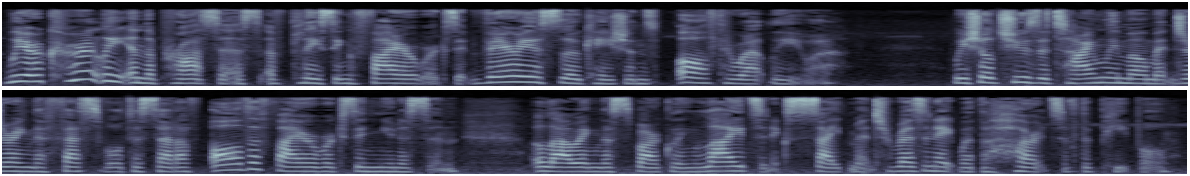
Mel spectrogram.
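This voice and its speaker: An actress playing a gracious, dignified noblewoman leader in a video game, speaking in a formal, measured manner. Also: lowish voice, steady tone, a little hiss or hum, natural voice. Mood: stately, warm. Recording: game music behind the voice.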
